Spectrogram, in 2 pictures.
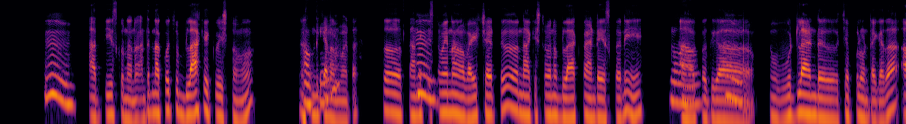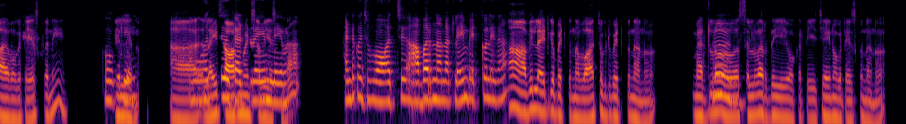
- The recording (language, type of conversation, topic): Telugu, podcast, మొదటి చూపులో మీరు ఎలా కనిపించాలనుకుంటారు?
- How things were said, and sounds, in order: in English: "బ్లాక్"; giggle; in English: "సో"; in English: "వైట్"; in English: "బ్లాక్"; in English: "వావ్!"; in English: "లైట్ ఆర్నమెంట్స్"; in English: "లైట్‌గా"; in English: "వాచ్"; in English: "సిల్వర్‌ది"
